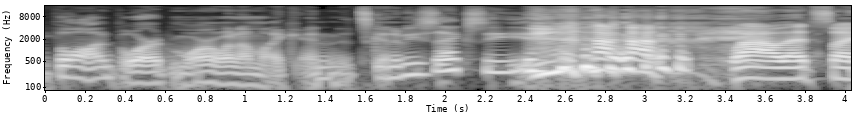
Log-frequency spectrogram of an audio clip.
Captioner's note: laughs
